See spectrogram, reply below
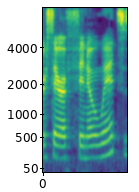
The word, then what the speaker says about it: Serafinowicz: I feel like Dylan Moran and Peter Serafinowicz, is that how you pronounce his name? – Yeah.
